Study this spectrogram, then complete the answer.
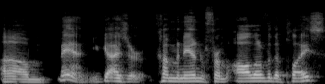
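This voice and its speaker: This man has an American accent and a fairly high pitch, with vocal fry in his voice. He speaks at a moderate pace. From US Midwest. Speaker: livestream host. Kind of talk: live stream chat. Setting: online live stream. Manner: casual, filler-heavy.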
